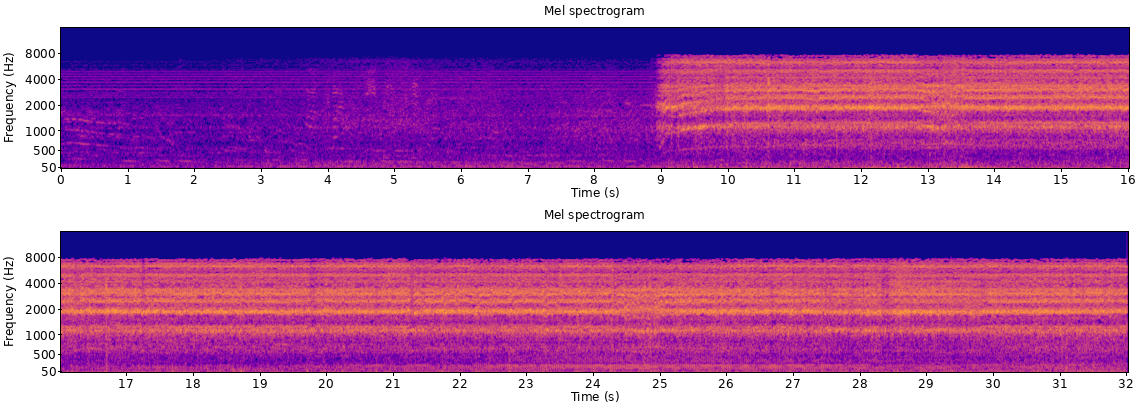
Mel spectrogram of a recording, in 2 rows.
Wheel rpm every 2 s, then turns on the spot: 0, 0, 0, 0, 60, 160, 160, 160, 160, 160, 160, 160, 160, 160, 160, 160.
none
